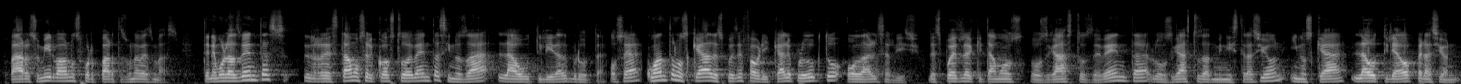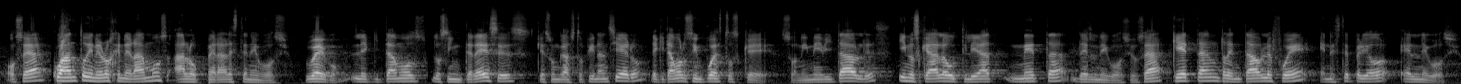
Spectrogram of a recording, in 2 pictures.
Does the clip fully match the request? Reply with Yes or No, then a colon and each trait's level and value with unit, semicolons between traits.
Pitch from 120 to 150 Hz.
Yes: medium, 140 Hz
